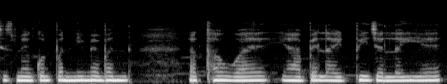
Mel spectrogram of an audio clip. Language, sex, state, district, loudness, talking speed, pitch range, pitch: Hindi, female, Uttar Pradesh, Lalitpur, -10 LUFS, 200 wpm, 180-190 Hz, 185 Hz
